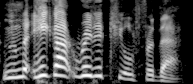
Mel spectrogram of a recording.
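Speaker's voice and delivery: ordinary talk, nothing marked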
